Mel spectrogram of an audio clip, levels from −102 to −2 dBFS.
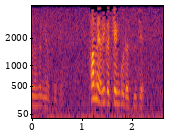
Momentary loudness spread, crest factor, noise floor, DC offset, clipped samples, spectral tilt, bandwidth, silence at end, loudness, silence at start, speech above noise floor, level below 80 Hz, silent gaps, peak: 25 LU; 26 dB; -49 dBFS; 0.1%; under 0.1%; -1 dB/octave; 4 kHz; 0 s; -25 LUFS; 0 s; 24 dB; -62 dBFS; none; -4 dBFS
